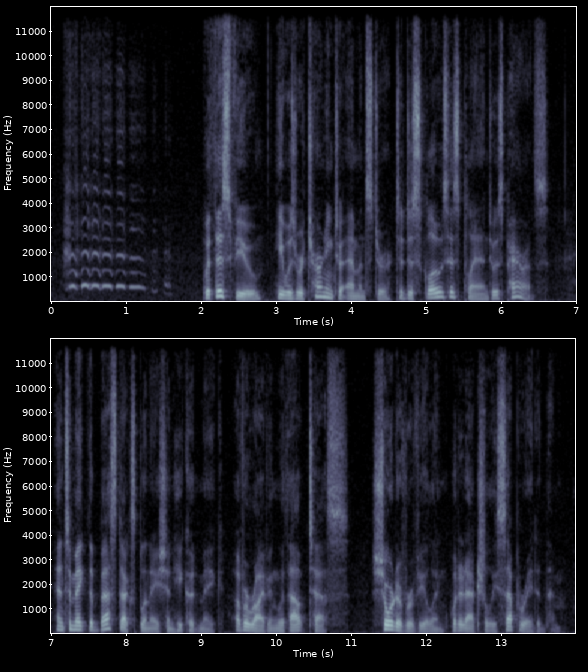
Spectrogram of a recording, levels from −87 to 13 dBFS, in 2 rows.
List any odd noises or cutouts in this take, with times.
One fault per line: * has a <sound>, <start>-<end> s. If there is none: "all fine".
* has a laugh, 0.1-1.7 s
